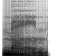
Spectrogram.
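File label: "main", English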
